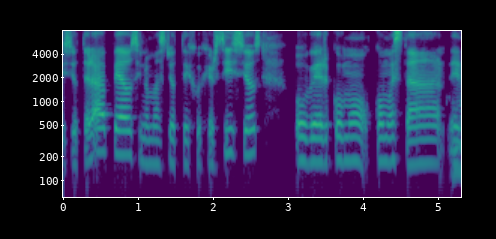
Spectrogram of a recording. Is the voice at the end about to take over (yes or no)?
yes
